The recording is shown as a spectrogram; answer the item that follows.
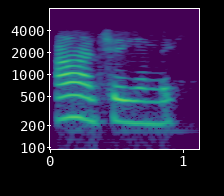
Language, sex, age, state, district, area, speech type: Telugu, female, 18-30, Telangana, Bhadradri Kothagudem, rural, conversation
